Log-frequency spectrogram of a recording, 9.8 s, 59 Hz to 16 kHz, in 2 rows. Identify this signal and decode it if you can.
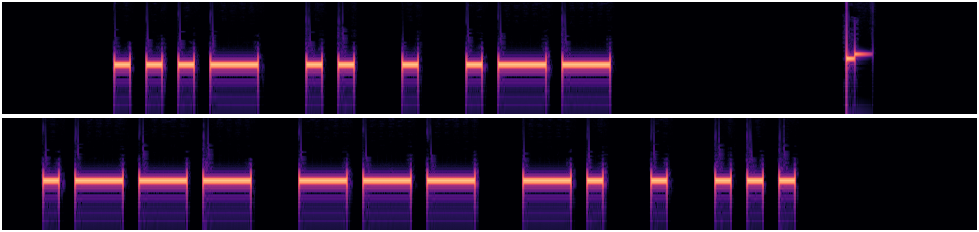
Morse code, heard as a keyed tone, about 15 wpm, 700 Hz. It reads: VIEW JONES
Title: Sets of 5 Words - New Word Drill - 15wpm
